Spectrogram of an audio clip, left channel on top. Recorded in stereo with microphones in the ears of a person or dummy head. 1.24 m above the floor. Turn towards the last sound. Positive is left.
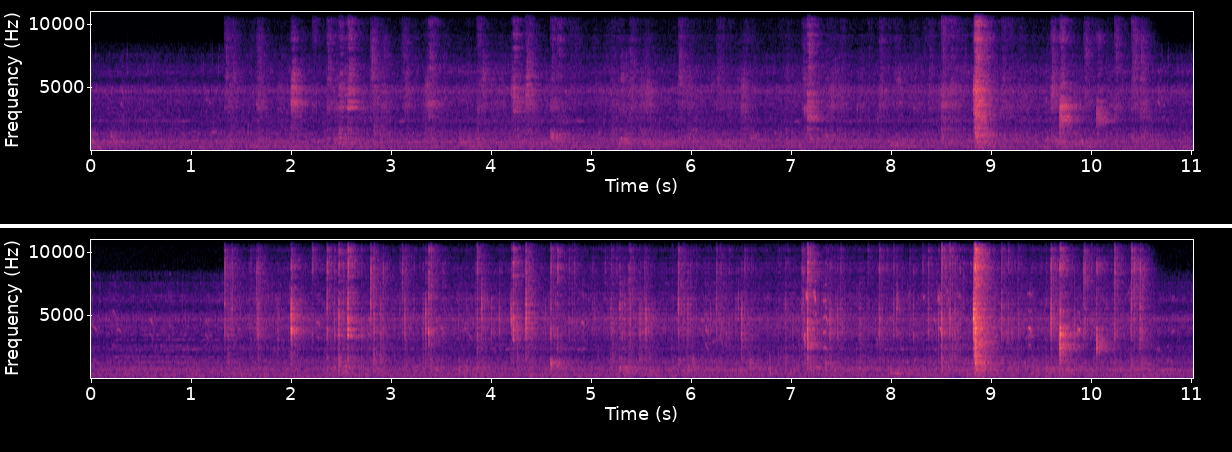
turn(degrees=-30)  # may be behind; listen again after turning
